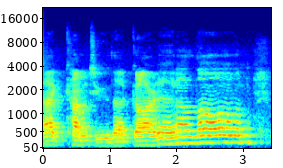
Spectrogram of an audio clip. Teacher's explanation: So we say the word garden with the stress on the first syllable.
